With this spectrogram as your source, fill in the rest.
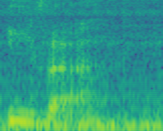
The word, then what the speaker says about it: Iva: But it's Ivareth, and then she goes by Iva, which is she goes by Eva. But it's spelled with an I.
